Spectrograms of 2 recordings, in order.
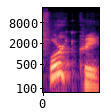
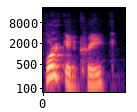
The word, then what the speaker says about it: Forked Creek: But that's Forked Creek. It's not Forked Creek.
